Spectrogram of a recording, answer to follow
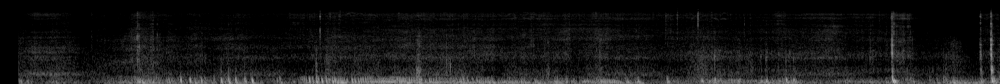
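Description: Snow pusher scoop shoved through deep snow, scraping and crunching in uneven pulses, with a couple of sharp clicks near the end.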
